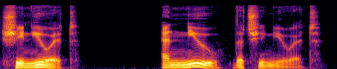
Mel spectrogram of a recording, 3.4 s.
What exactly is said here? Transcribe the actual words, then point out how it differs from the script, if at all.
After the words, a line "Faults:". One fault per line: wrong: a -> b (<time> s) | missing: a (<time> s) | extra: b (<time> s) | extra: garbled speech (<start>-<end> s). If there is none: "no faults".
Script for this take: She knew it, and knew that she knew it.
She knew it, and knew that she knew it.
Faults:
no faults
